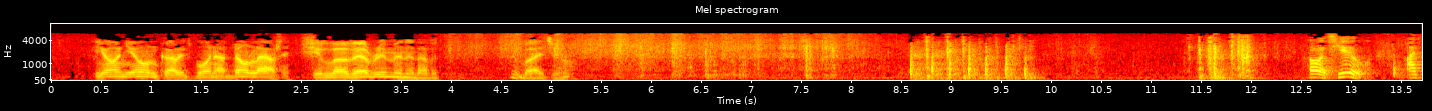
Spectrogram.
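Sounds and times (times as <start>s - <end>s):
speech: 0.4s - 5.4s, 12.6s - 13.7s
knocking on a door: 8.6s - 10.0s.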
